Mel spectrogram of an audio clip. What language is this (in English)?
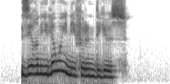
Kabyle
